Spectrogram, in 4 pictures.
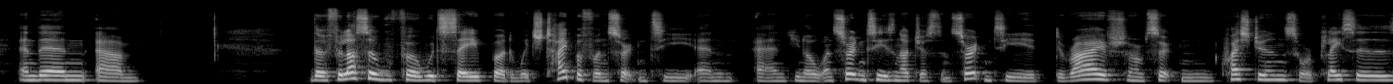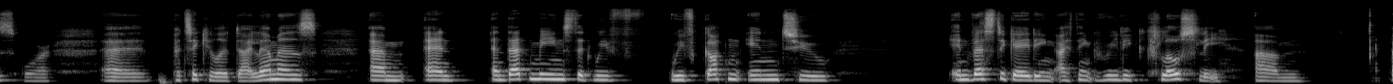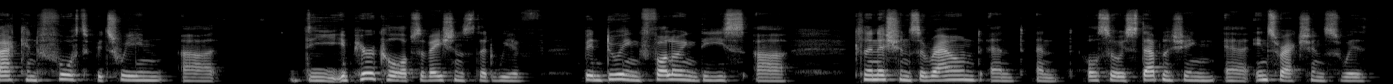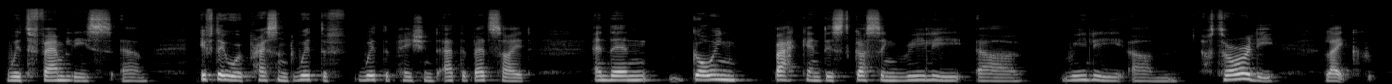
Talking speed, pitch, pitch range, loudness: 110 wpm, 195 Hz, 175-215 Hz, -24 LUFS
